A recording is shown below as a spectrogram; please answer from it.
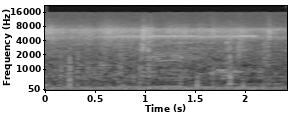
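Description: Outdoor background: a steady low rumble with a thin high-pitched whine that fades in and out, and a few faint scattered clicks.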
